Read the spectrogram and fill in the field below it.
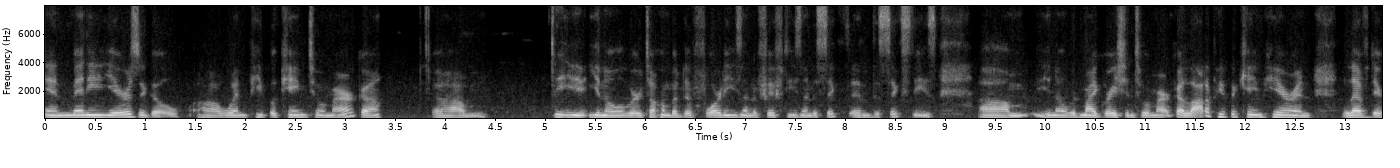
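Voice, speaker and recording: Recorded with a dry, close sound with no echo, a woman with a Guyanese accent speaks at a moderate pace in a very deep, low pitch, her dark, mellow tone carrying fairly even intonation. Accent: Guyanese accent, kept. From Guyana. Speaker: vlogger on relocation. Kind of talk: casual talk to camera. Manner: many fillers (um, uh).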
